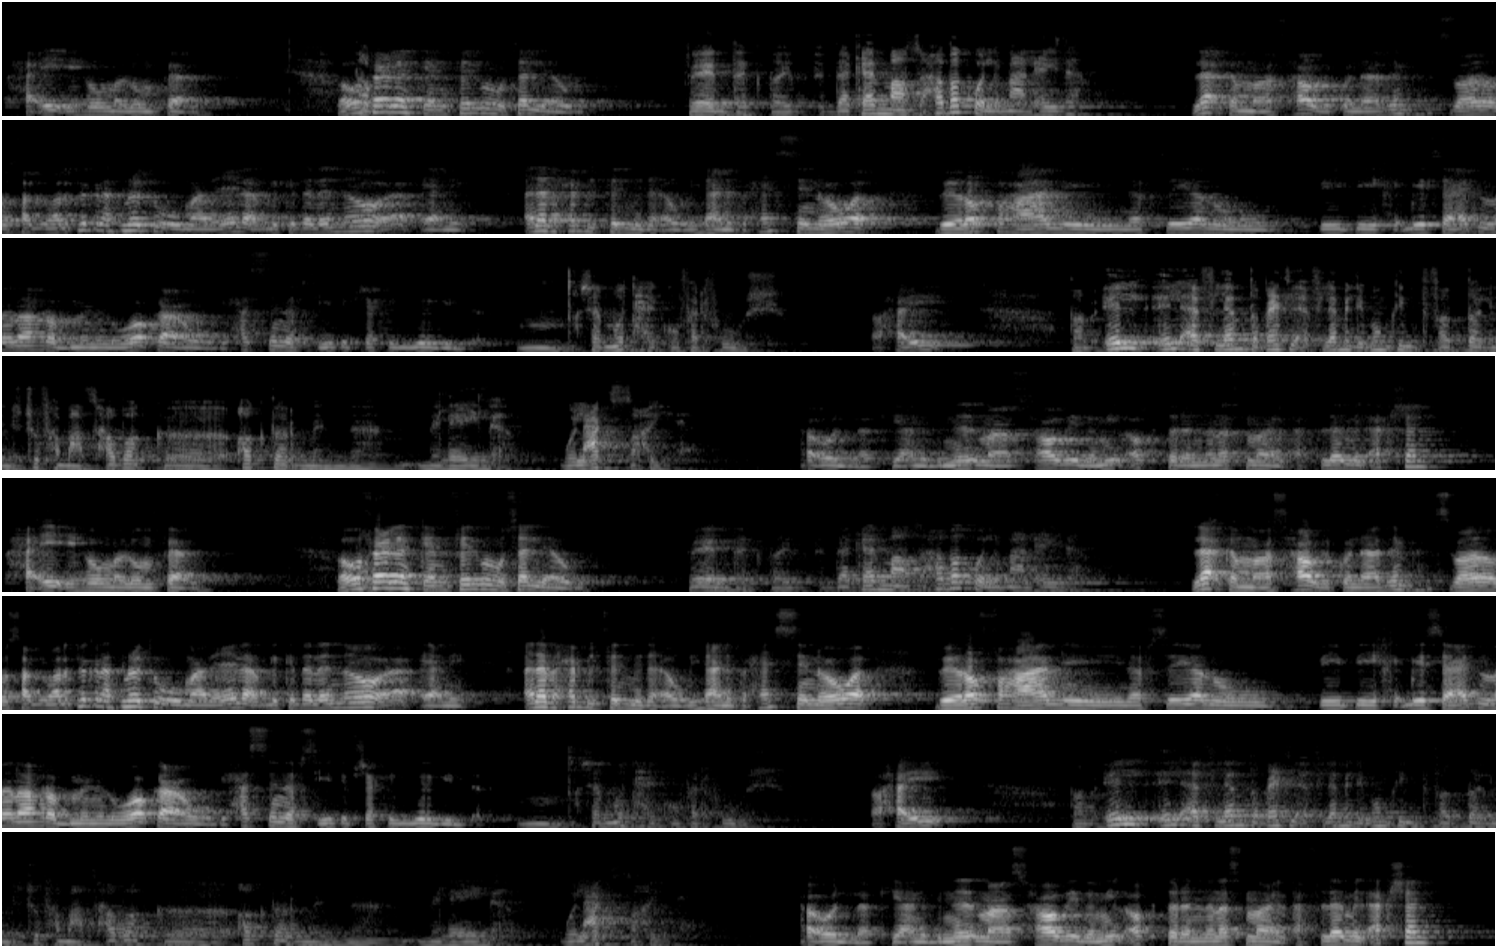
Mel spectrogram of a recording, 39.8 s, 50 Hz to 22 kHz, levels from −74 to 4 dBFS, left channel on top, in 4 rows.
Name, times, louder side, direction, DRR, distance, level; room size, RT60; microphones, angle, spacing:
voice 1, 0.0-1.4 2.2-3.9 7.9-13.1 13.4-18.4 18.7-23.0 25.7-26.2 35.2-39.4, right 6 dB, 40° right, 11 dB, 0.3 m, -29 dB
voice 2, 2.0-2.5 4.5-7.2 23.3-25.1 26.5-33.3 33.6-34.5, left 4 dB, 70° left, 9 dB, 0.6 m, -37 dB
12.5 x 5.3 x 6.6 m, 1.2 s
head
